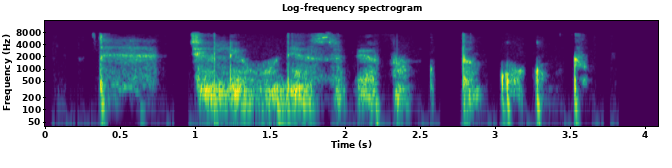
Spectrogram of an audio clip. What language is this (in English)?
Chinese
